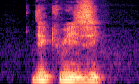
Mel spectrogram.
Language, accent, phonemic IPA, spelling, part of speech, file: French, Canada, /de.kɥi.zi/, décuisît, verb, LL-Q150 (fra)-décuisît.wav
- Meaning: third-person singular imperfect subjunctive of décuire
